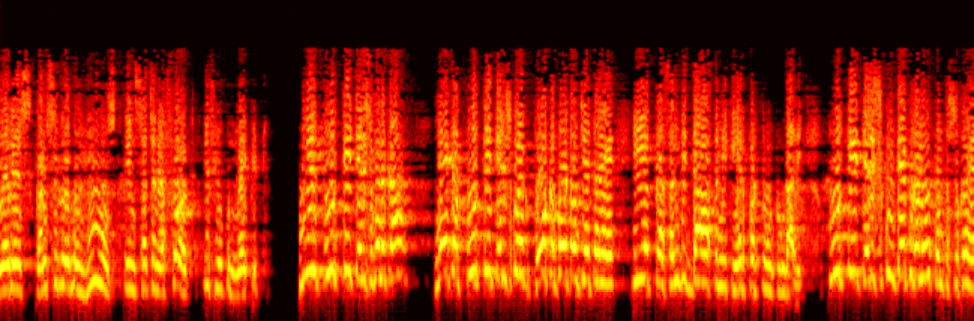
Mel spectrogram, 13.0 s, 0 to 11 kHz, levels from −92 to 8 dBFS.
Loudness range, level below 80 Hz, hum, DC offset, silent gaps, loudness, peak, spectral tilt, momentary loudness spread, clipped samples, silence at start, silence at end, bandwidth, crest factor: 4 LU; -80 dBFS; none; under 0.1%; none; -16 LUFS; -2 dBFS; -4.5 dB/octave; 7 LU; under 0.1%; 0 s; 0 s; 7.2 kHz; 14 dB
